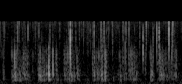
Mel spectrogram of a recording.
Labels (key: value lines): label: biophony, sea urchins (Echinidae)
recorder: SoundTrap 600 or HydroMoth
